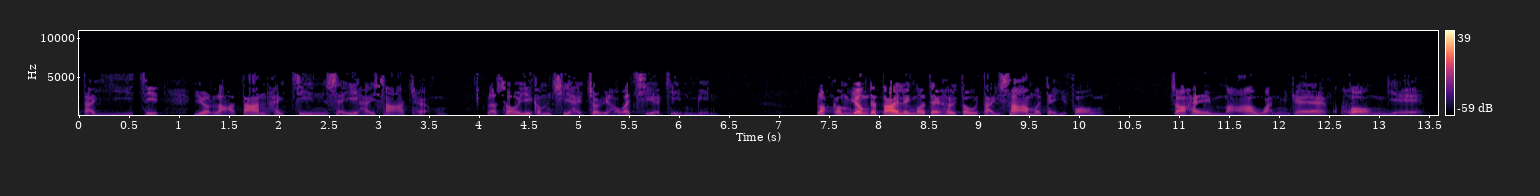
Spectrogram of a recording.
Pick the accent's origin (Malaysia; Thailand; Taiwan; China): China; Guangdong; 就是好像我们广东人说什么啊，滑过泥鳅，是吧？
